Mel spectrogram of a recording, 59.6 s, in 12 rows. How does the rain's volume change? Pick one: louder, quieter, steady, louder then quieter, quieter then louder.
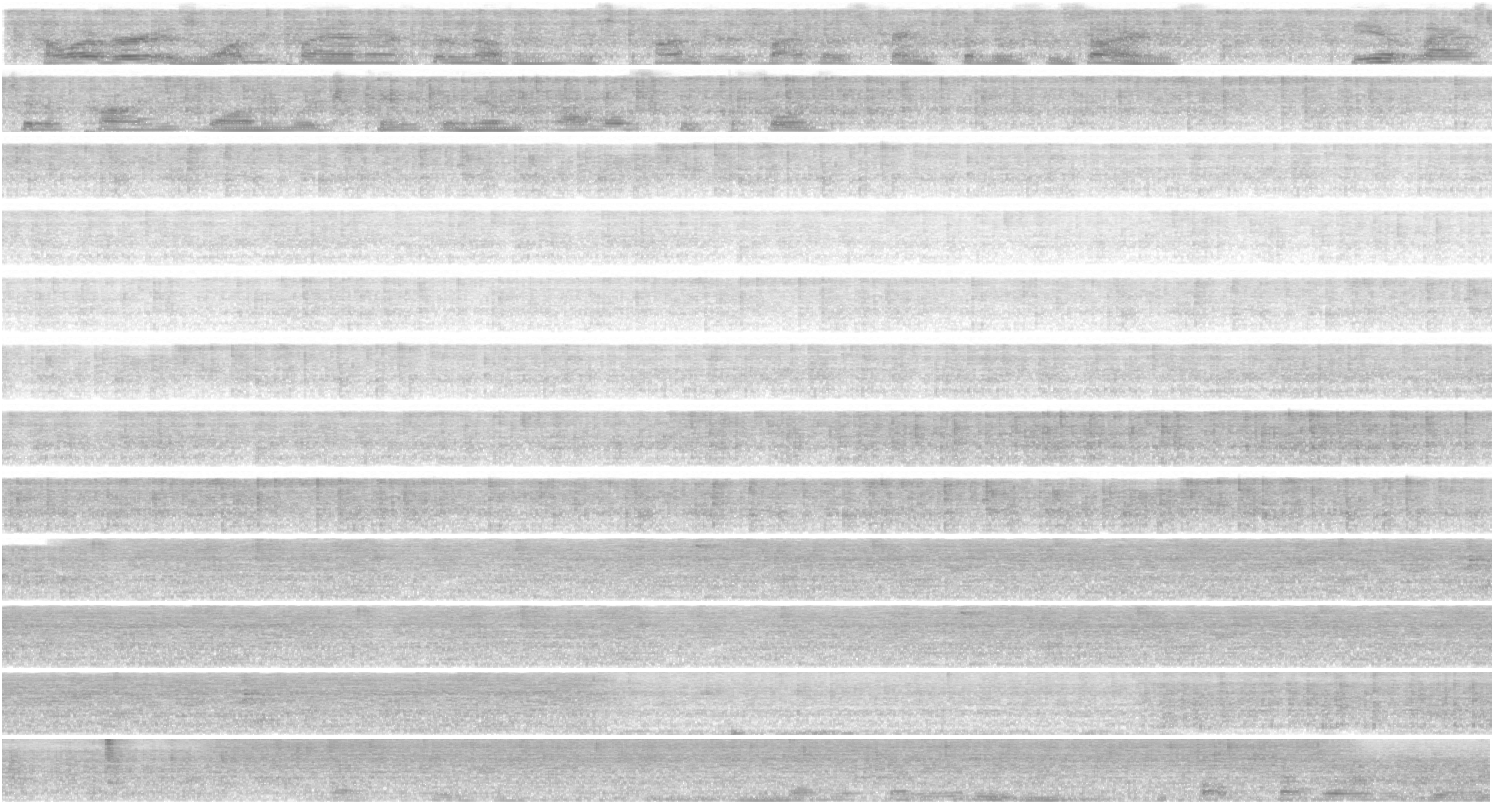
quieter then louder.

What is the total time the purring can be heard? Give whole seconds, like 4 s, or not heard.
5 s.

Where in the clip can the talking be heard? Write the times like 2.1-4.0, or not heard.
0.1-7.7, 55.7-59.5.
